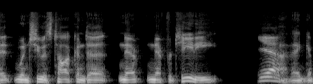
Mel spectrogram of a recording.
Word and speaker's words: Nefertiti: mean, his wife when she was talking to Nefertiti, I Yeah. think I pronounced that right.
